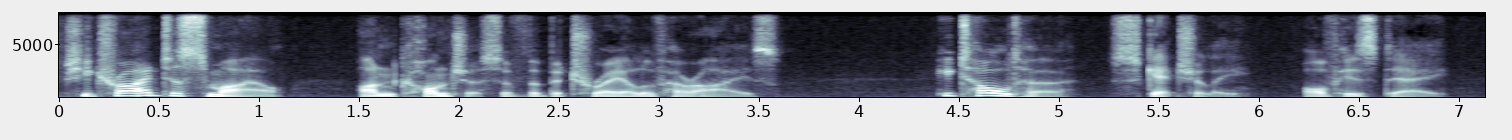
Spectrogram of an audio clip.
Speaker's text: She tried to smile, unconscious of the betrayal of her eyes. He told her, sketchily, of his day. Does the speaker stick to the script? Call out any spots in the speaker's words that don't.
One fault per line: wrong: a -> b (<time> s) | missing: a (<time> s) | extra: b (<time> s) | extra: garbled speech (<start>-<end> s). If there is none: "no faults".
no faults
